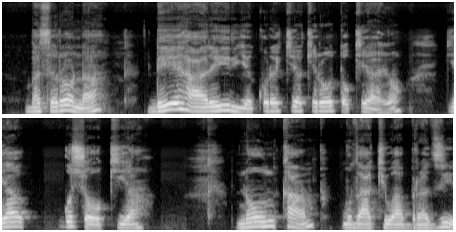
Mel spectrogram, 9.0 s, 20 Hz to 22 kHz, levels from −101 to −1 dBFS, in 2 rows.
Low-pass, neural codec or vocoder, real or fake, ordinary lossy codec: none; none; real; none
